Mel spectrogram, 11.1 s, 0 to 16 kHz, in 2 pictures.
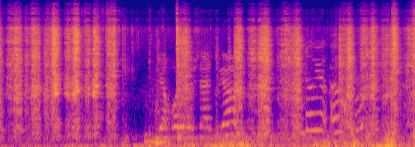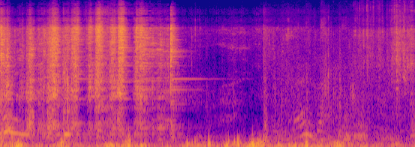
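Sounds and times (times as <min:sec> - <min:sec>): rasping scraping strokes: 0:00.0 - 0:08.2.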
